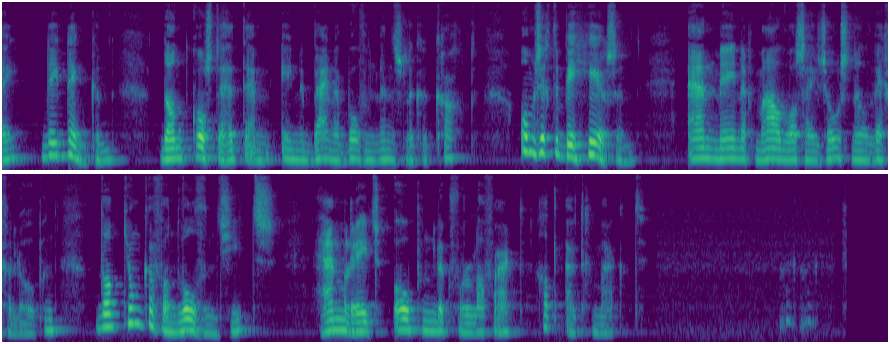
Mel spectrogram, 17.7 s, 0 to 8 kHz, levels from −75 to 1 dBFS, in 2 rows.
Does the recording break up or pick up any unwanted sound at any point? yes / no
yes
